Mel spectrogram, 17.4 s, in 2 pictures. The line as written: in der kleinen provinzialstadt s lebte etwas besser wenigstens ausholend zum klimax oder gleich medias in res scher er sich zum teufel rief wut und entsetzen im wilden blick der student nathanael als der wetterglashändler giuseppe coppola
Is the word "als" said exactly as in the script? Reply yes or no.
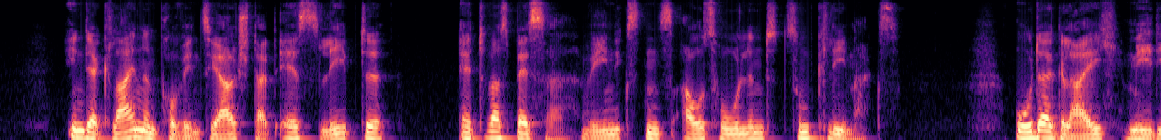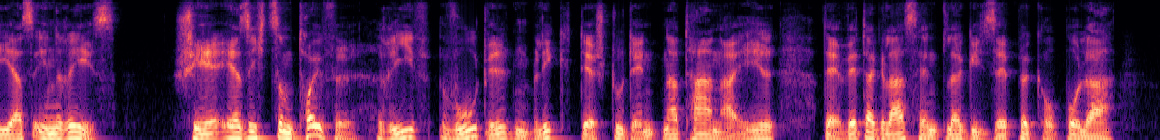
no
